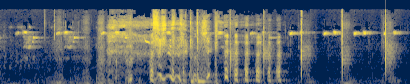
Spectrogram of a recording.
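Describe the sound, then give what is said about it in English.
Crickets chirp in a thin, steady high trill, briefly swamped midway by a louder burst of rough, growling animal noise before the chirping carries on alone. “It's crickets because they know that the daylight savings time is coming.”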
